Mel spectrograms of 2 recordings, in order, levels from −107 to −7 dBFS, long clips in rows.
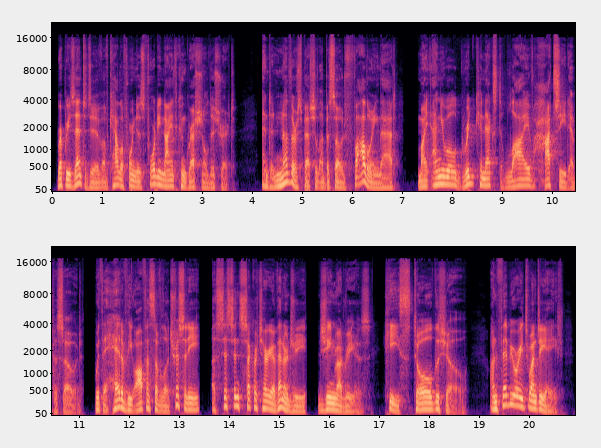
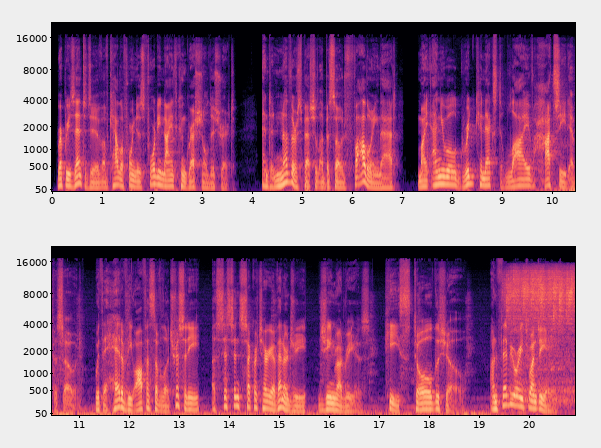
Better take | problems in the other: first | household noises; very loud; from 9.5 s on; 2 dB above the speech

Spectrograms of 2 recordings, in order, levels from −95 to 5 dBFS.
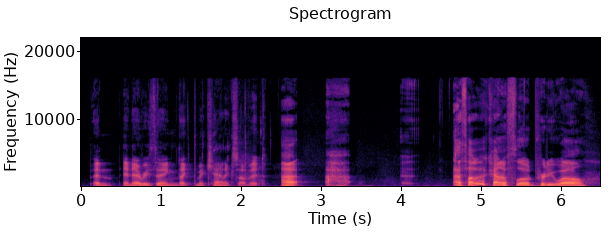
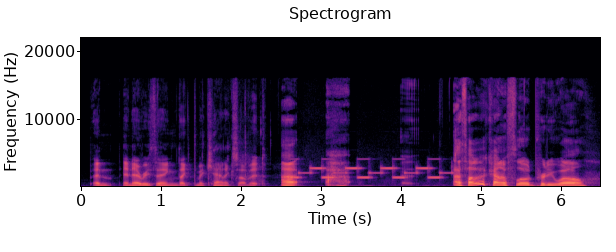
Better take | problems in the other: first | phone ringing; noticeable; from 2.5 to 4.5 s; peak 6 dB below the speech

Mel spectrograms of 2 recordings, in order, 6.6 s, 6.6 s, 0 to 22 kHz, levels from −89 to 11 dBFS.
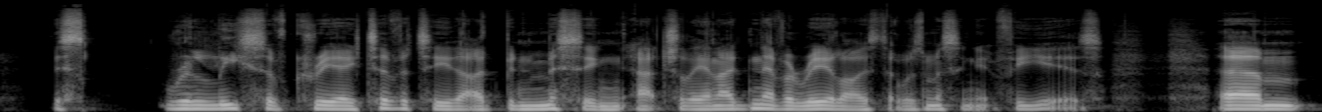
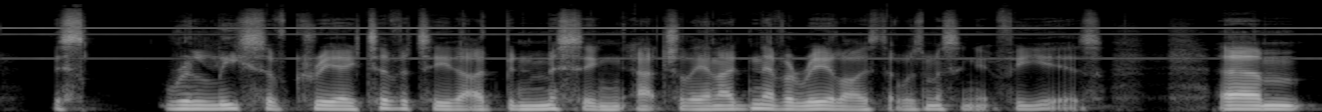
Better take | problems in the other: first | high-pitched whine; noticeable; throughout; 7.5 kHz, 15 dB below the speech

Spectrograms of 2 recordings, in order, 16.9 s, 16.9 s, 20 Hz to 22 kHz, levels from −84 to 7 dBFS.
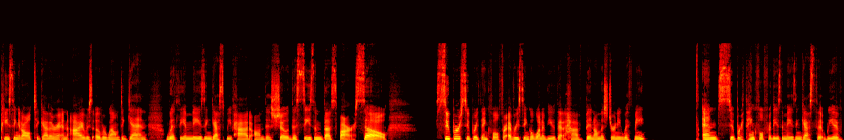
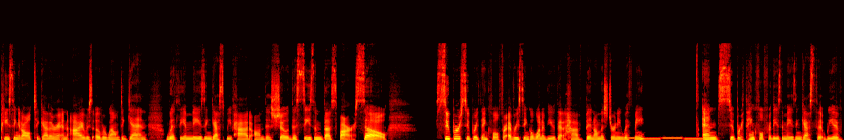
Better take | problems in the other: first | siren; faint; from 12 to 14 s; peak 15 dB below the speech

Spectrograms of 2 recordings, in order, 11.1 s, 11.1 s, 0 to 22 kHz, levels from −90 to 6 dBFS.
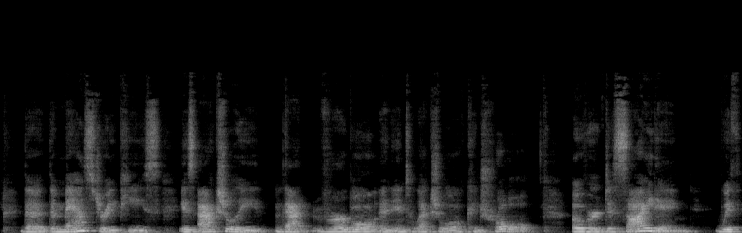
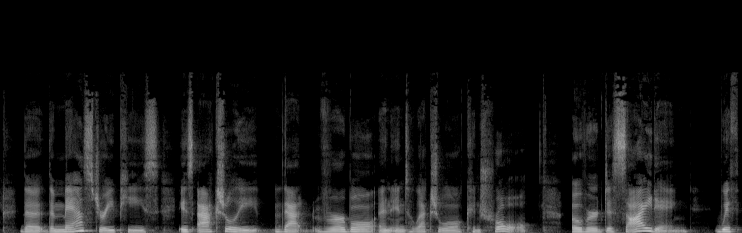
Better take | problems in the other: second | off-mic speech; far // room echo; very slight; dies away in 0.4 s

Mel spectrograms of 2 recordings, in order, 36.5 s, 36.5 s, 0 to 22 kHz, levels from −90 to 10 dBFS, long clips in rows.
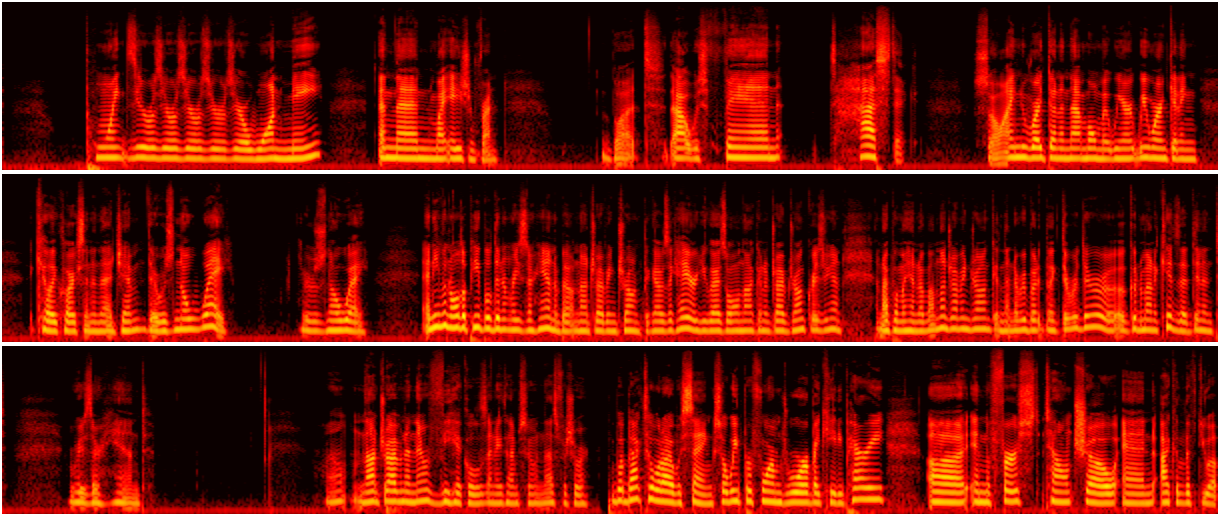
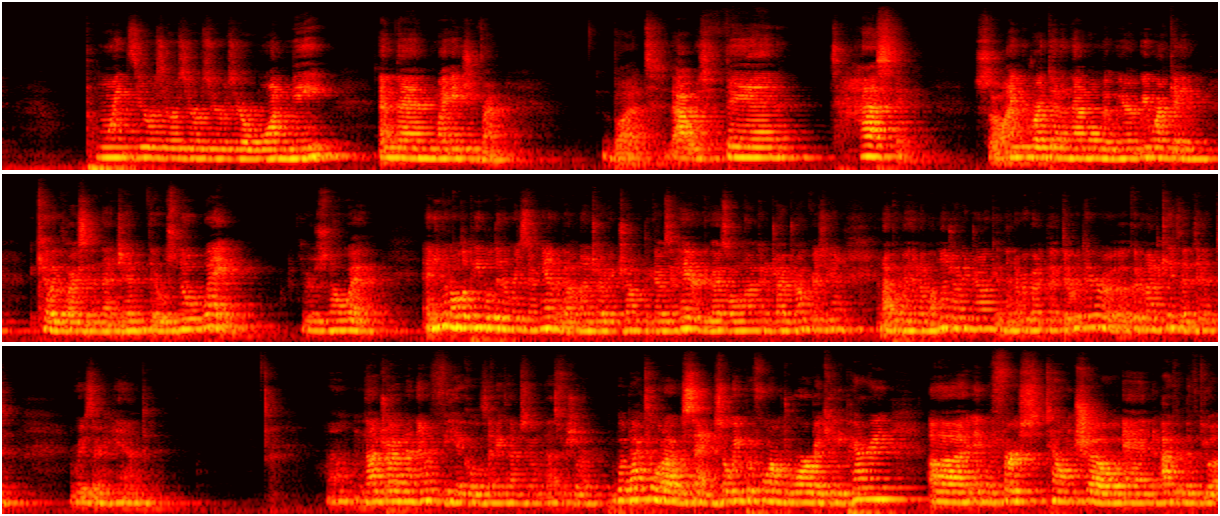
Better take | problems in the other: first | off-mic speech; far // room echo; noticeable; dies away in 0.8 s

